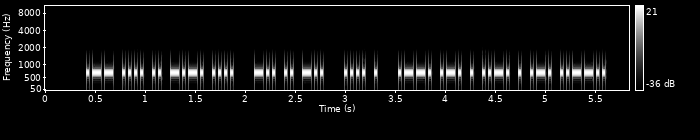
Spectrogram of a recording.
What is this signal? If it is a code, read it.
Morse code, heard as a keyed tone, about 40 wpm, 700 Hz. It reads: WHICH DID HE PREFER?
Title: Sentences from Top 1100 Words 40wpm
